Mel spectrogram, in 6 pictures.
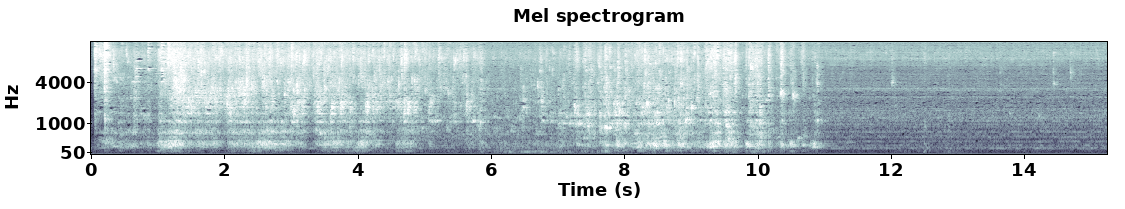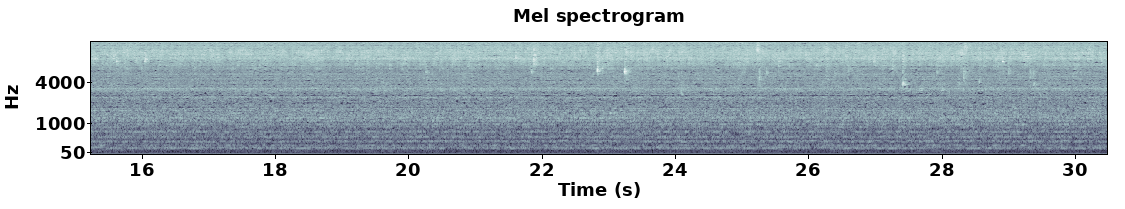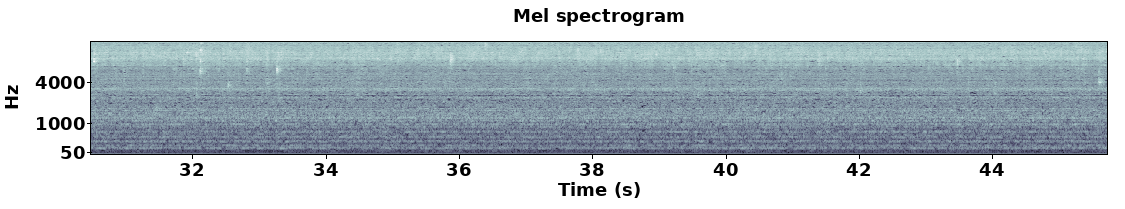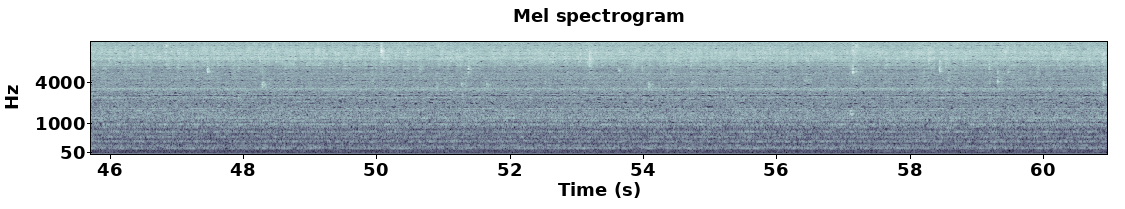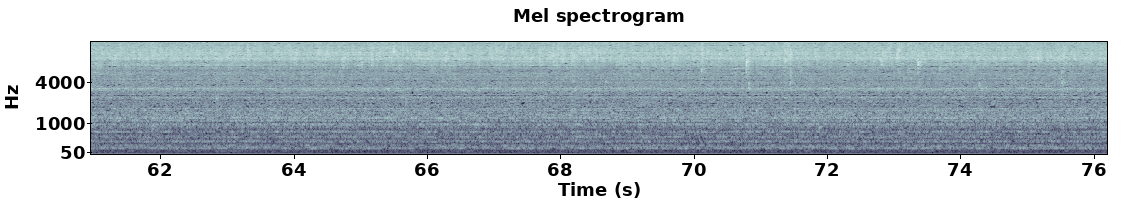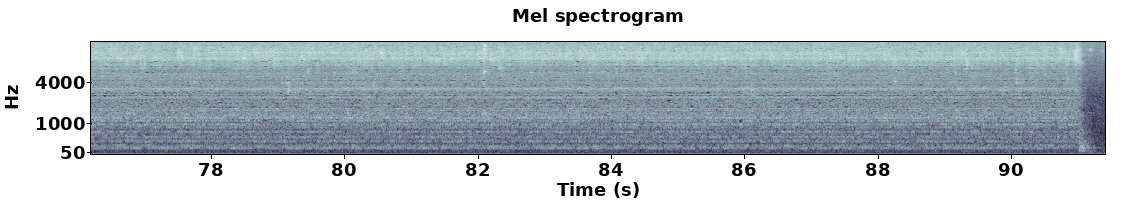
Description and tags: Toilet Flush far
toilet flushing recorded from 10 feet away
bathroom, toilet, water, flush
